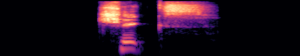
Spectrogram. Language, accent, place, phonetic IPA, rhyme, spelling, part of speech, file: German, Germany, Berlin, [t͡ʃɪks], -ɪks, Tschicks, noun, De-Tschicks.ogg
- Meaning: plural of Tschick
